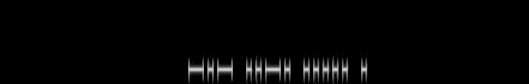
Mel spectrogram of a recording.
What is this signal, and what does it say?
Morse code, heard as a keyed tone, about 25 wpm, 700 Hz. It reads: KF5E
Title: USA Call Signs - 4 Characters - 25wpm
